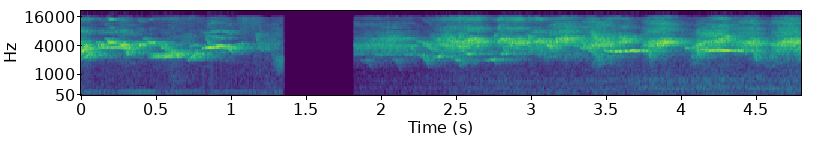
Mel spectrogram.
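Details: Eastern calandra lark beginning its end-of-day song, fast chattering chirps and thin whistles, briefly cut by a silent gap, then resuming in a steady, rapid high flow.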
